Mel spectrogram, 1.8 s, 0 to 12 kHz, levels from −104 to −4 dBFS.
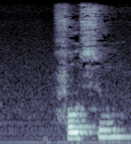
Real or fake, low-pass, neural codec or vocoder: real; 10.8 kHz; none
